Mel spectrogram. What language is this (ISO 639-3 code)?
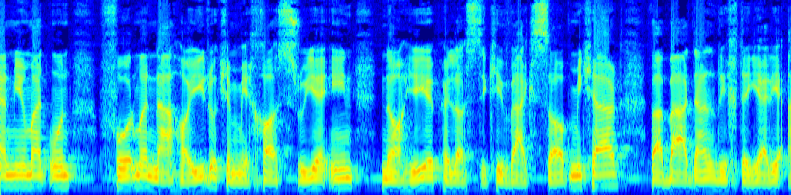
fas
